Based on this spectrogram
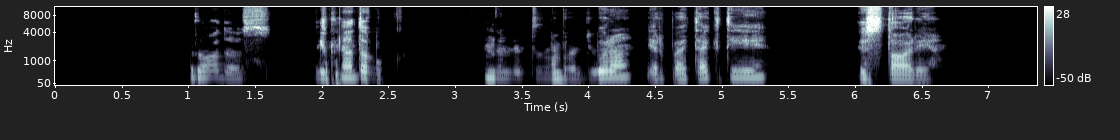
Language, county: Lithuanian, Vilnius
